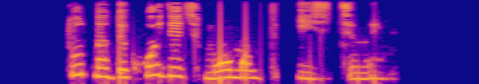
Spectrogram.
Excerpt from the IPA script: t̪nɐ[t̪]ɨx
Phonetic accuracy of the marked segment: incorrect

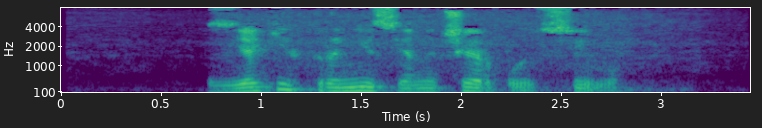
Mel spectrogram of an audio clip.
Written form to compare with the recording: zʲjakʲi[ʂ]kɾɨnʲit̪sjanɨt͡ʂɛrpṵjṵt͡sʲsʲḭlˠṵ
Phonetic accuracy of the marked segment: incorrect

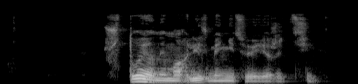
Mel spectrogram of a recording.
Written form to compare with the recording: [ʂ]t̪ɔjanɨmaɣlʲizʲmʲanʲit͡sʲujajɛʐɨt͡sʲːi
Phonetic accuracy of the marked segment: correct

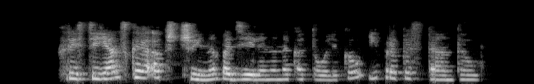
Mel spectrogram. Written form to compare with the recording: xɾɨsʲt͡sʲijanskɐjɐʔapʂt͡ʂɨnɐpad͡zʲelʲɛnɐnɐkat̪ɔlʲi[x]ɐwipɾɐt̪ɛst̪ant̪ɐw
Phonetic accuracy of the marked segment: incorrect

